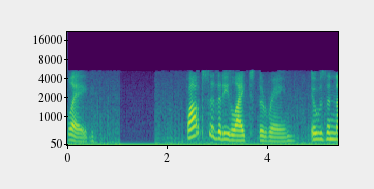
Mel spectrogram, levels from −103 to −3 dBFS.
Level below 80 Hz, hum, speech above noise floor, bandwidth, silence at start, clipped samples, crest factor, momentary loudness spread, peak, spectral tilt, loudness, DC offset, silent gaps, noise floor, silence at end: -44 dBFS; none; 46 dB; 5.4 kHz; 0 s; under 0.1%; 20 dB; 20 LU; 0 dBFS; -7 dB/octave; -18 LUFS; 3%; none; -63 dBFS; 0 s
